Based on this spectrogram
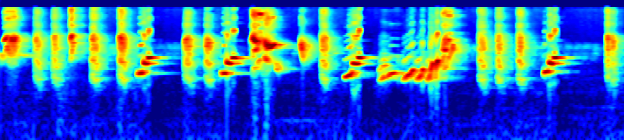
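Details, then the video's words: White-rumped shama song to provoke rival shamas: rhythmic clicking notes mixed with short whistled phrases and a rapid rising warble. "MURAI BATU GACOR memancing EMOSI jadi BUNYI NYAUT BONGKAR MATERI ISIAN | PANCINGAN MURAI batu"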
